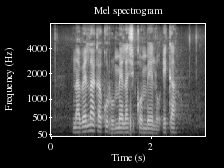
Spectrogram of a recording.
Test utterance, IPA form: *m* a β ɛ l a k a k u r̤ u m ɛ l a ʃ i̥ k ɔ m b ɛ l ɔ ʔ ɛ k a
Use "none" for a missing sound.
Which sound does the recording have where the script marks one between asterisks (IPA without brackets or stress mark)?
n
